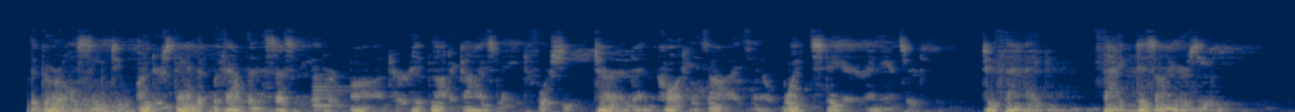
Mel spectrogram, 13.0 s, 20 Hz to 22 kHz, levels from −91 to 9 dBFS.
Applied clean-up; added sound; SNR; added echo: classical method WPE with log-MMSE.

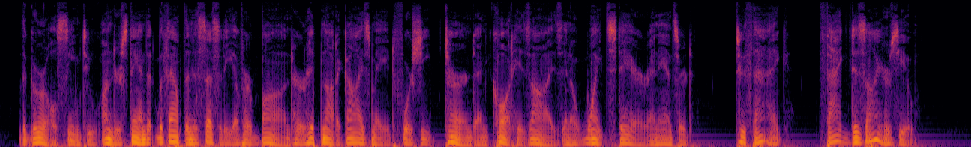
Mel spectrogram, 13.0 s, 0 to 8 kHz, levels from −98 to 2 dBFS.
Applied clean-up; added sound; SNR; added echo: none; none; none; none.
